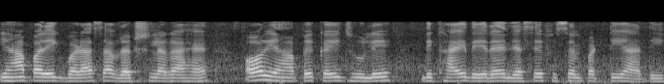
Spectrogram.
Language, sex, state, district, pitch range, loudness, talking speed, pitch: Hindi, female, Chhattisgarh, Korba, 155-170 Hz, -17 LUFS, 190 wpm, 160 Hz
